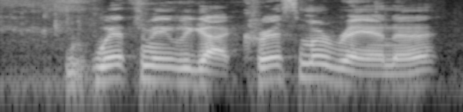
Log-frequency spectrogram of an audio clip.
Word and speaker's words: Morena: Where I go, it's Morena. The correct pronunciation is Wisner.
